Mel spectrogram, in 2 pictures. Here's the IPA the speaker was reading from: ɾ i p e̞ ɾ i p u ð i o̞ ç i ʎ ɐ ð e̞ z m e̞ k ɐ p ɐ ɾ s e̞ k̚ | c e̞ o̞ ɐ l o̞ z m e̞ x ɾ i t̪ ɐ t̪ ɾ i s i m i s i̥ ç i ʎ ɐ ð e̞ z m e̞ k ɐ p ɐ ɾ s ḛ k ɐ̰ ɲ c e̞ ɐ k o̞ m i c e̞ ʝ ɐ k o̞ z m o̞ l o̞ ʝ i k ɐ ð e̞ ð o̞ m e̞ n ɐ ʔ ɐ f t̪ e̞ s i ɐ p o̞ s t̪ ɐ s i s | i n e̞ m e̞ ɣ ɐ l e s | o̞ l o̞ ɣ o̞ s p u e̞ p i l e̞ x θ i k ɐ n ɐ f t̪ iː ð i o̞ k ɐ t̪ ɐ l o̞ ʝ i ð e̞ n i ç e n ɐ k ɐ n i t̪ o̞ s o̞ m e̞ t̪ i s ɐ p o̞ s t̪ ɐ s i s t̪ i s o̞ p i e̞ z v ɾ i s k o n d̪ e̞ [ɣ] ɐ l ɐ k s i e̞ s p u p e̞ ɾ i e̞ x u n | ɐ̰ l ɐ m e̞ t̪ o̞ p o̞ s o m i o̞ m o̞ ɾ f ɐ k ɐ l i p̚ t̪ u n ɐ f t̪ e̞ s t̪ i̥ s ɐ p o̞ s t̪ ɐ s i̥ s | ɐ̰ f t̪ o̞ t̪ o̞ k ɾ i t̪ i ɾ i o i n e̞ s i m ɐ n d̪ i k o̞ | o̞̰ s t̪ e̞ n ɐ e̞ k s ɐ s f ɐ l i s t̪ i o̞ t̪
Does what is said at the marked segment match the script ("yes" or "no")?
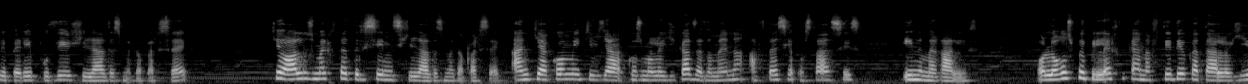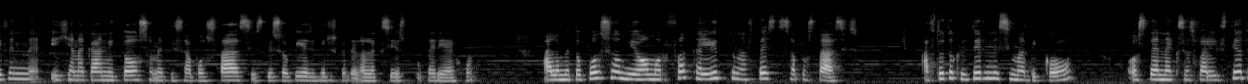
yes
